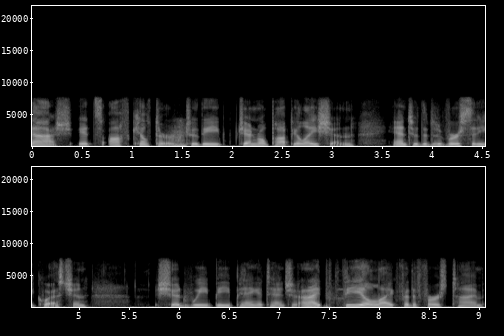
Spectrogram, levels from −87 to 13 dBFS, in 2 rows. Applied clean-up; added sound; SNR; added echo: neural diffusion model UNIVERSE++.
